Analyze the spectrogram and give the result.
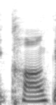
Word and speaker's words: conch: We called each other Conch, which is actually conch is how you say it, conch shell.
